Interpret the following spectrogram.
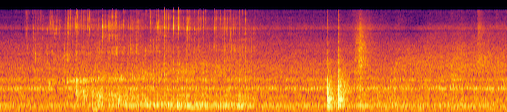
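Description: Hot milky masala tea poured from a steel pan into a glass tumbler, a liquid filling sound lasting about four seconds. A short, sharp pitched sound comes about two-thirds of the way through.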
